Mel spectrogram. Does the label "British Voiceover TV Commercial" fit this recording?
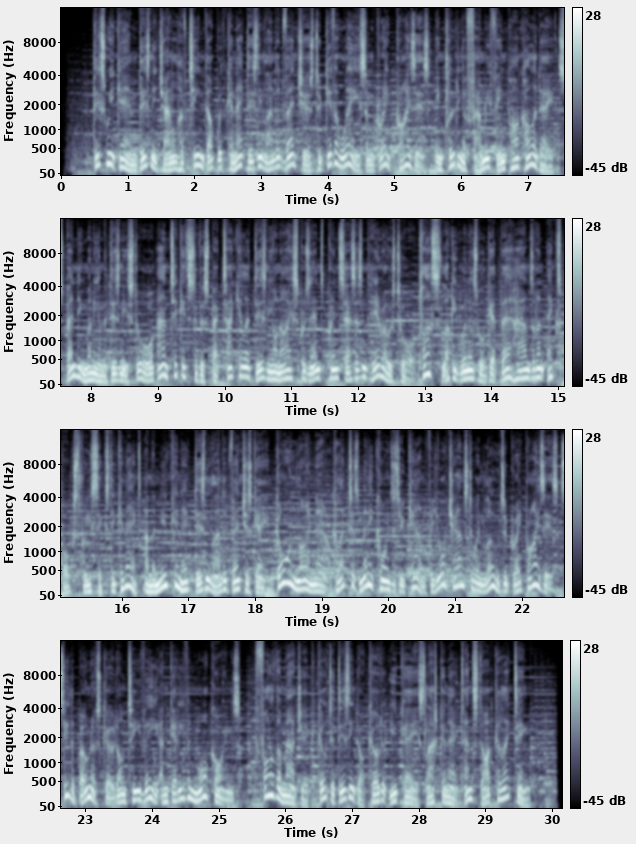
Yes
